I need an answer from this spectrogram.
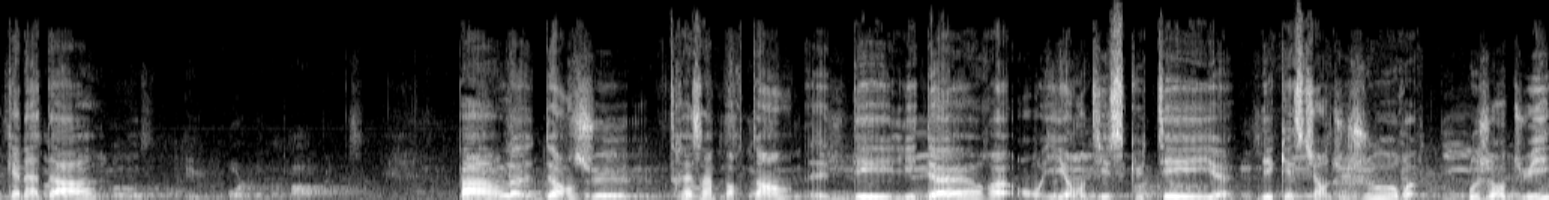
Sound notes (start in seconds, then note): none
